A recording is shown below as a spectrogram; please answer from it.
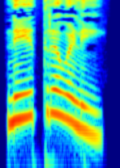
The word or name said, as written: ನೇತ್ರವಳಿ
